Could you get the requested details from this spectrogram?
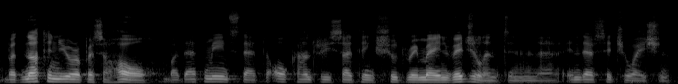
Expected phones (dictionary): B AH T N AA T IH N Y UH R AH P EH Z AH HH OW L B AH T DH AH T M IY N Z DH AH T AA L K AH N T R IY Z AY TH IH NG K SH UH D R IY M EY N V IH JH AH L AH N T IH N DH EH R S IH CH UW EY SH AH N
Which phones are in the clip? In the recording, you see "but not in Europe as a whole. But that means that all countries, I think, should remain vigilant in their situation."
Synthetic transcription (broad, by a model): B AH T N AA T IH N Y UH R AH P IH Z AH HH OW L B AH T DH AH T M IY N Z DH AH T AA L K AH N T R IY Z AY TH IH NG K SH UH D R IY M EY N V IH JH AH L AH N T IH N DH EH R S IH CH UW EY SH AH N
